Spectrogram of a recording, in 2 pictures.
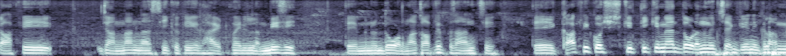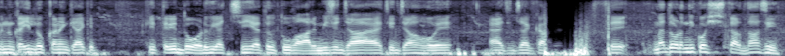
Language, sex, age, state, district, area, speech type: Punjabi, male, 30-45, Punjab, Amritsar, urban, spontaneous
